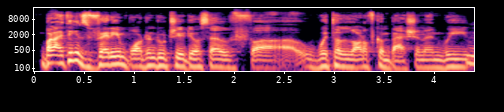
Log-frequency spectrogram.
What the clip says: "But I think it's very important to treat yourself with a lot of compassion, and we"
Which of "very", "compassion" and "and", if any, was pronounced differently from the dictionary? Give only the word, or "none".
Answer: none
